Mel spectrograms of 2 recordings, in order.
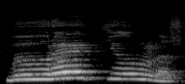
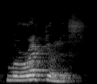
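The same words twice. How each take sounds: First: The word is said slowly, part by part. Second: The word is said quickly in one go.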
